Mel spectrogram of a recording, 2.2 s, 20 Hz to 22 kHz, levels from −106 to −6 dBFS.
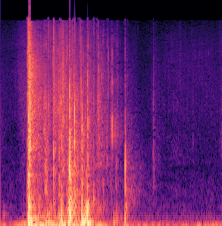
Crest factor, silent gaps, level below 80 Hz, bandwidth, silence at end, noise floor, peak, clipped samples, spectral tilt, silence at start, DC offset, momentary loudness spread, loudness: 20 dB; none; -24 dBFS; 17 kHz; 0.1 s; -43 dBFS; 0 dBFS; under 0.1%; -4 dB/octave; 0 s; under 0.1%; 16 LU; -18 LUFS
